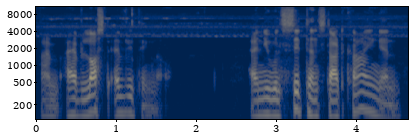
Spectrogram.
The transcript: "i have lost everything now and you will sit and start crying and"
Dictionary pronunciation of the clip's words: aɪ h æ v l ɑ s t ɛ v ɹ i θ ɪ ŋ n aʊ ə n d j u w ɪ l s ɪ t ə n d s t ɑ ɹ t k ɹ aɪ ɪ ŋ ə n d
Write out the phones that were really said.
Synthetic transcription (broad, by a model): aɪ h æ v l ɑ s t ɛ v ɹ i t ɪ ŋ n aʊ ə n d j u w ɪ l s ɪ t ə n d s t ɑ ɹ t k ɹ aɪ ɪ ŋ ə n d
